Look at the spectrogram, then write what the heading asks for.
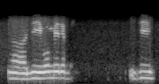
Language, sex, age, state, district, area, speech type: Urdu, female, 18-30, Telangana, Hyderabad, urban, conversation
